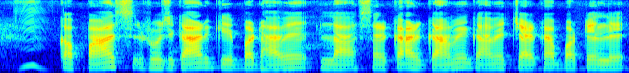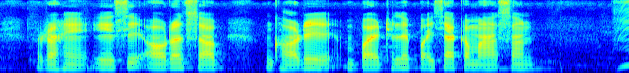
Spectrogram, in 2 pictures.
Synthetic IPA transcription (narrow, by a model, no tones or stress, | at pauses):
kəpasɾoːd͡ʒɡaːɾkebəɽʱaːwelasəɾkaːɾɡameɡaːmet͡ʃəɾkabəʈele | ɾəɦẽeːseʔɔːɾət̪səbʱ | ɡʱəɾebəɪʈʰlepəɪsakəmasən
